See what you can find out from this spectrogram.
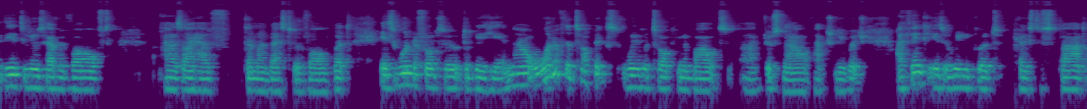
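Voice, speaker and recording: A man's voice: mid-range voice, creaky, mellow. Welsh man hosting, echoey room. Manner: effusive and grateful, thanking at length. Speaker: podcast host. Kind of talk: podcast interview introduction and questions. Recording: echoey room with faint hiss.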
